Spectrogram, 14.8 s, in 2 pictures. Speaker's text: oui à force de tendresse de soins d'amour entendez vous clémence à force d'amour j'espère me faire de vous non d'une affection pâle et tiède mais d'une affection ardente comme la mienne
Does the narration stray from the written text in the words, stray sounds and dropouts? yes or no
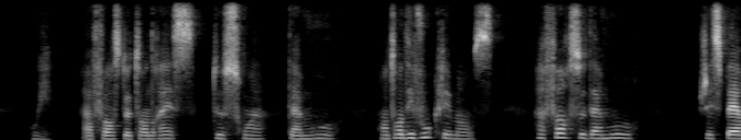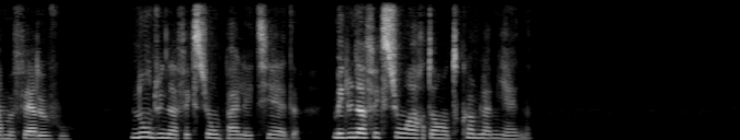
no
